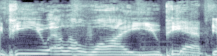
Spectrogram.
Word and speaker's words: Puyallup: Well, yeah, that's the Puyallup. – Yeah. – You see it all the time. – Puyallup.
